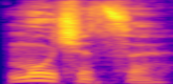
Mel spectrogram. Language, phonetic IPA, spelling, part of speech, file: Russian, [ˈmut͡ɕɪt͡sə], мучаться, verb, Ru-мучаться.ogg
- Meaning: 1. alternative form of му́читься (múčitʹsja) 2. passive of му́чать (múčatʹ)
